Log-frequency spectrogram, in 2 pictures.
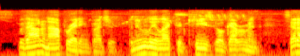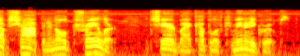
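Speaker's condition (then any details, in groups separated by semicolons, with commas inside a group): No condition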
